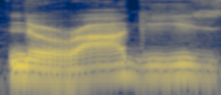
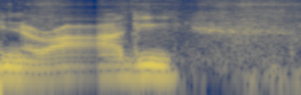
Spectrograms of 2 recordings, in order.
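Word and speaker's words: nuraghe: how the spell it's like an n-u-r-a-g-h-e naragi right it's a certain it's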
